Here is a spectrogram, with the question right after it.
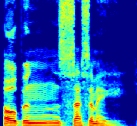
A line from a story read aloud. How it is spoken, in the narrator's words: he intoned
